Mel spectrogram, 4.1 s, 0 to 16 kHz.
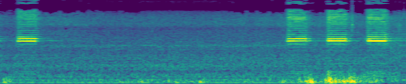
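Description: The 2015 Toyota Avalon's cabin warning chime beeping rapidly, about four short beeps a second. The run stops just after the start, and a new run begins near the end. Low thuds of handling noise come along with it.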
